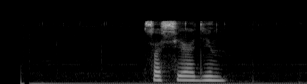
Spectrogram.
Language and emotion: Russian, neutral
